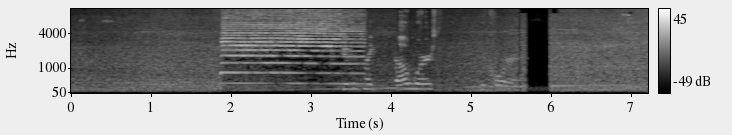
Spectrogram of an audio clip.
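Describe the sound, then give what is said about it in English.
A steady rush of street traffic with one long, loud car horn blast lasting about two seconds, followed by people talking over the passing cars. “He's more interested in the cars driving by than actually the spaceship.”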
